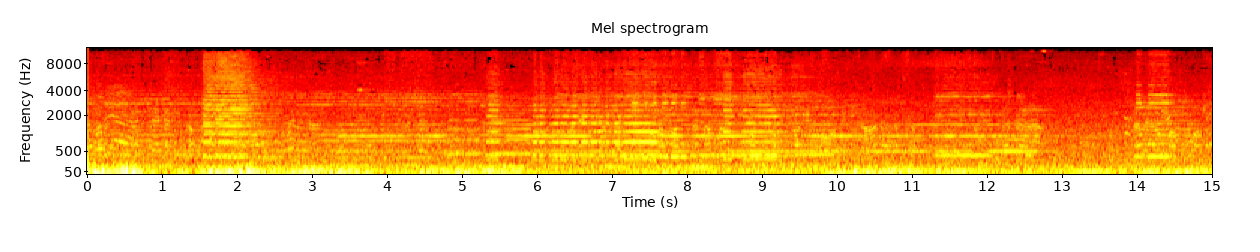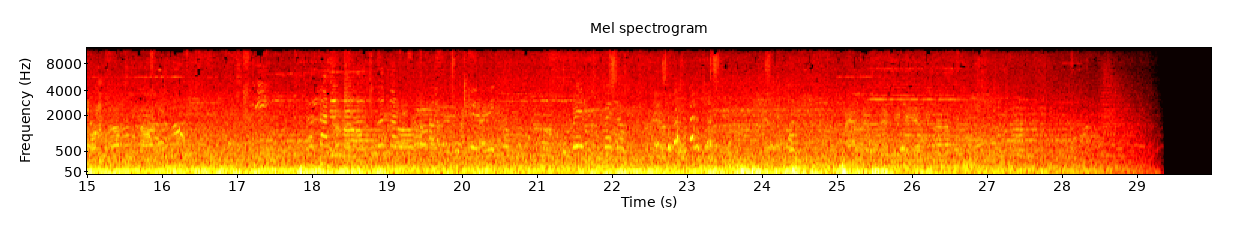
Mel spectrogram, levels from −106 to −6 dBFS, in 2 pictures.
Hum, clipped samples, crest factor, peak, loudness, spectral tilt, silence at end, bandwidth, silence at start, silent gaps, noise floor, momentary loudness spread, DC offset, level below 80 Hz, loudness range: none; under 0.1%; 22 dB; -4 dBFS; -29 LUFS; -5.5 dB/octave; 1.05 s; 11.5 kHz; 0 s; none; -54 dBFS; 11 LU; under 0.1%; -28 dBFS; 9 LU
